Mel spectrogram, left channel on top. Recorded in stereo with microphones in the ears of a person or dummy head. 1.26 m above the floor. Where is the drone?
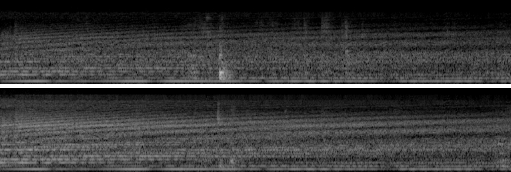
50° right (ahead or behind); by 5.1 s 45° right (ahead or behind).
